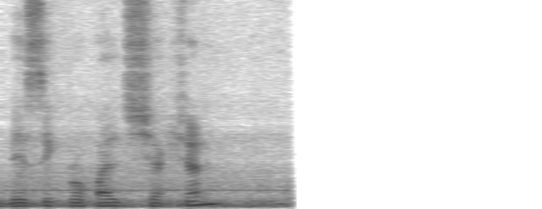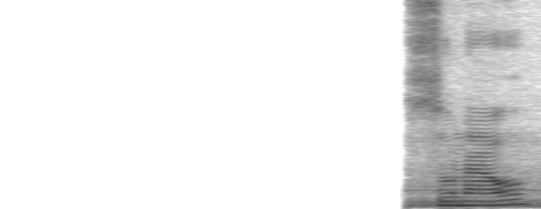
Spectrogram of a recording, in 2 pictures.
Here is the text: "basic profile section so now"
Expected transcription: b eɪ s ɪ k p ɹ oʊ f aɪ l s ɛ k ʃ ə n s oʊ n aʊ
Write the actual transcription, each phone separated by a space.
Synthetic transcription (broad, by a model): b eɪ s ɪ k p ɹ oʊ p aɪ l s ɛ k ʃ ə n s oʊ n aʊ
